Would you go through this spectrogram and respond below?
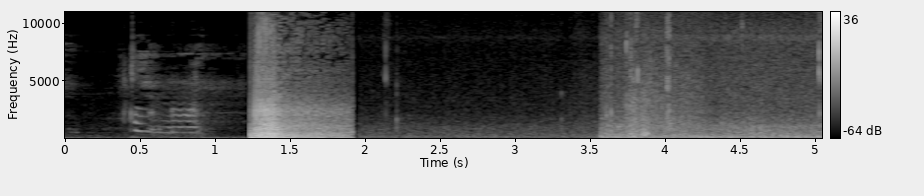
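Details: Domestic cat making an unusual, improper meow: a faint, wavering, tonal mew under a second long, then a loud, harsh, rasping burst lasting about 0.7 seconds, followed by quiet, then steady broadband noise filling the final stretch.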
